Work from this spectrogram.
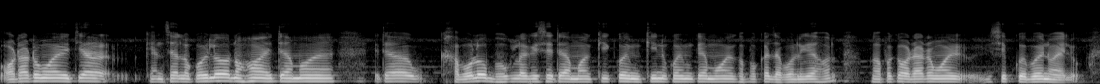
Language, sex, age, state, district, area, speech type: Assamese, male, 18-30, Assam, Golaghat, rural, spontaneous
